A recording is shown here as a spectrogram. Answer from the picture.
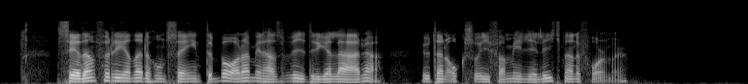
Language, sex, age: Swedish, male, 17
